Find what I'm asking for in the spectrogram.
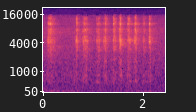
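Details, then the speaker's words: MTD Craftsman LT2000 mower transmission pulley, spun by hand, gives a dry, uneven ticking and rasping about five times a second. The owner suspects worn bearings but is not sure, and it may be normal for this pulley. "this pulley is a little you can hear the bearings on it are a little uh"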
